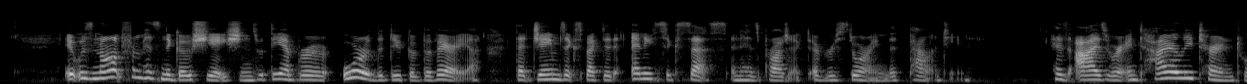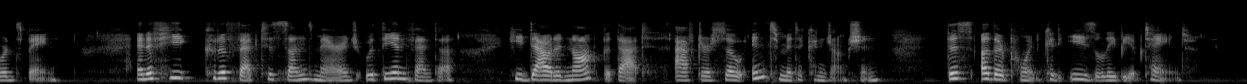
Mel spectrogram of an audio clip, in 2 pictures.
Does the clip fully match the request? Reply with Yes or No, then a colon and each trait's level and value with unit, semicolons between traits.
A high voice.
Yes: high, 215 Hz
